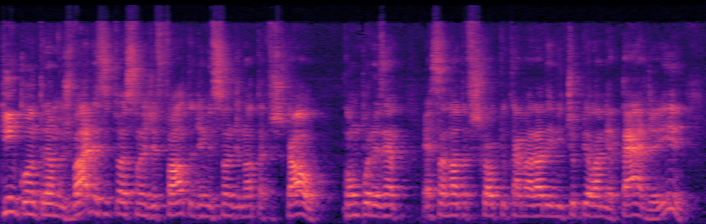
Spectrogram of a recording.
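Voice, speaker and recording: A Brazilian man with a high, bright voice tells a workplace story to his students. He talks in animated bursts full of fillers and asides, and the sound rings in a roomy, echoey space. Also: fast. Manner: animated anecdote telling, many fillers and asides. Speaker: tax auditor and exam-prep teacher. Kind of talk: live storytelling lesson, reading viewer questions.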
